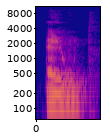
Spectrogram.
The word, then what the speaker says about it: eunt: Well, the first syllable is e, and it's a short vowel. It doesn't end in a consonant. That syllable is short. The second syllable, oh, short vowel, but 2 consonants at the end, definitely a long syllable. It takes more time to utter that syllable. Therefore, it is long.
